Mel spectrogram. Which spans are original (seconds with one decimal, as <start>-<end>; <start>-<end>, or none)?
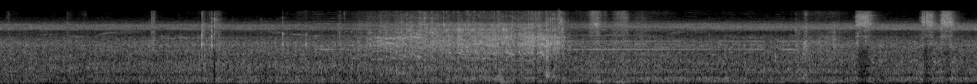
0.0-9.8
